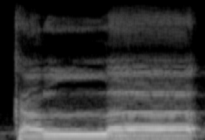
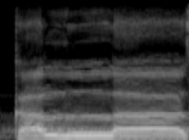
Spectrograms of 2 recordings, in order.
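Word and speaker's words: كلا: Kalla, lam bertasydid ditekan.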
